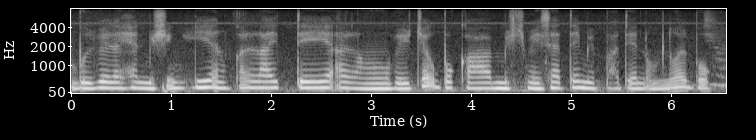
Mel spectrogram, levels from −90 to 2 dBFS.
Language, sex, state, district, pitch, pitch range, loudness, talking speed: Mizo, female, Mizoram, Aizawl, 200 Hz, 185-215 Hz, -14 LUFS, 210 wpm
